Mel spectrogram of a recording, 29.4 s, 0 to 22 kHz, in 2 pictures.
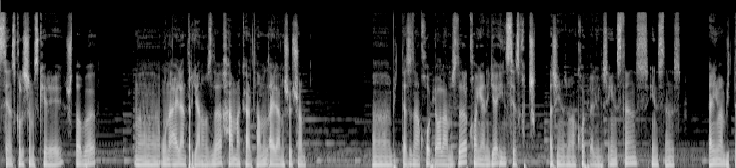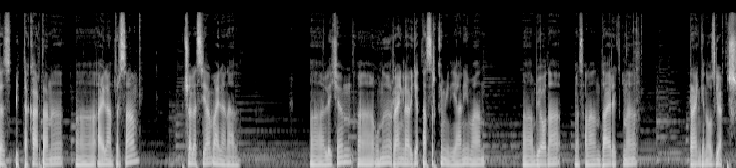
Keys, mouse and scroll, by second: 0.7 click, 7.2 click, 8.2 right click, 8.8 click, 9.2 click, 10.0 right click, 11.3 click, 12.0 click, 12.7 right click, 13.3 click, 13.9 click, 14.7 click, 16.0 click, 16.2 click, 16.9-17.3 typing, 17.5 Return, 18.9 typing, 20.1 click, 23.3-25.1 drag, 26.2 click, 26.4 click, 27.1-28.3 typing, 27.5 Return, 28.9 click.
